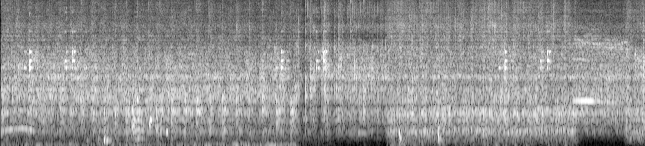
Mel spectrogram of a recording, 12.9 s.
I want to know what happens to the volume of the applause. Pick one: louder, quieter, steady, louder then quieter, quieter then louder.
steady.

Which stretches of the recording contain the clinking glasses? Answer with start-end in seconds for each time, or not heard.
0.5-1.6, 5.5-6.5, 9.9-11.1.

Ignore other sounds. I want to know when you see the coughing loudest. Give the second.
3 s.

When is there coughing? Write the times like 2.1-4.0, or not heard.
1.7-3.4, 8.0-8.9.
